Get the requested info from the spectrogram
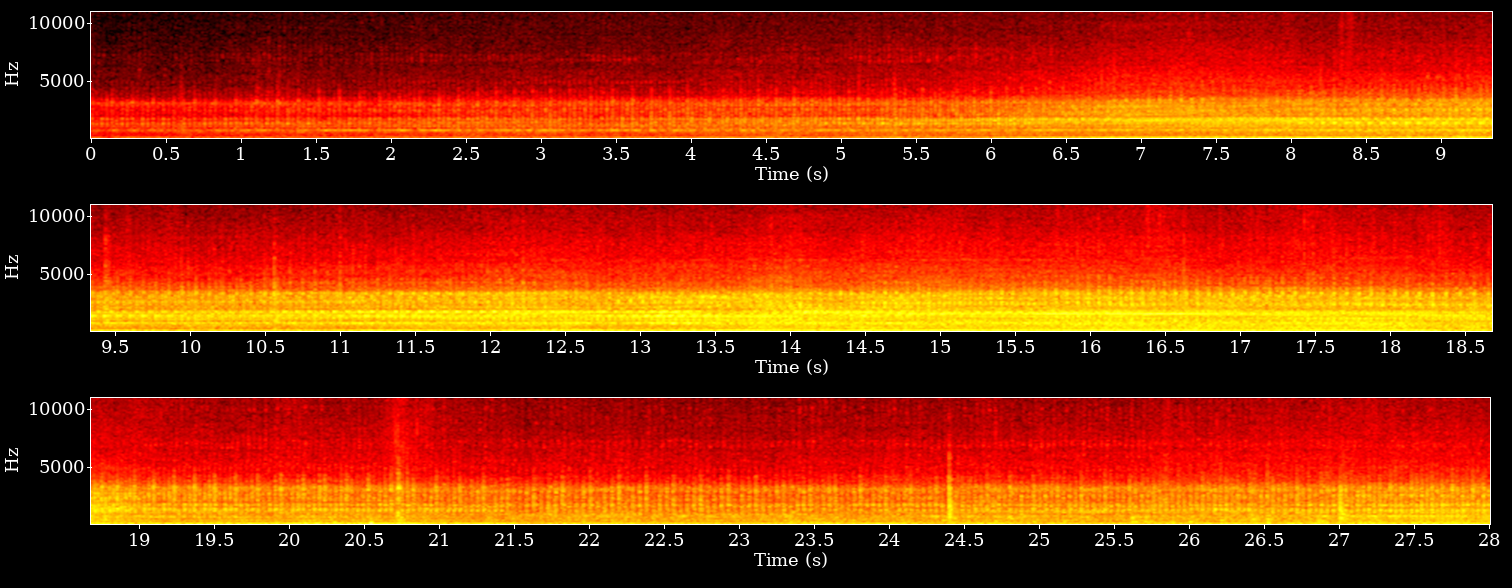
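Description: Land Rover Series III engine running at low revs as it crawls off-road, growing louder over the first ten seconds or so. Its note rises and falls with the throttle, then settles steadier and a little quieter in the second half, with a few faint clicks.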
